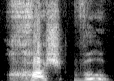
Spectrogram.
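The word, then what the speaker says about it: חשבו: is an interesting one it's harsh Vu now why hush why not hush vu well it's probably a traditional way of saying it and the the grammar rule is it said as a short o only in a closed and unaccented syllable which is usually the first because the first syllable is normally unaccented it's always the accent's always on the last syllable right so it's vu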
